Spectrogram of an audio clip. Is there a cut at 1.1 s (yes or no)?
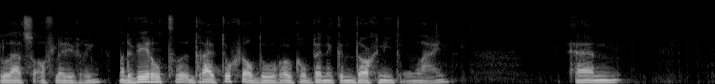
yes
